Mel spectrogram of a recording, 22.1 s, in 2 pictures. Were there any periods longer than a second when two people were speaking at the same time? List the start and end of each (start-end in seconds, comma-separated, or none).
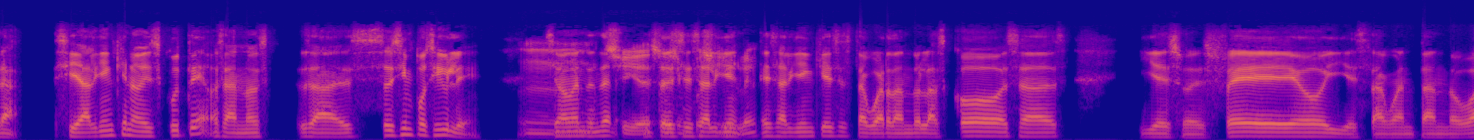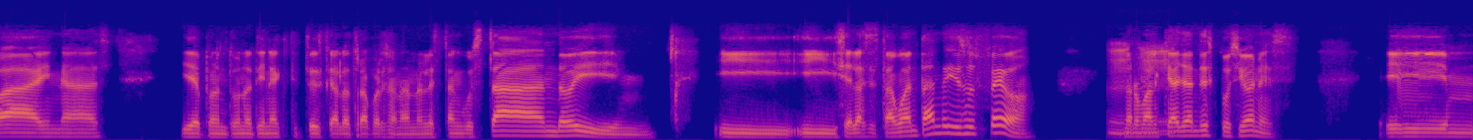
4.1-5.8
